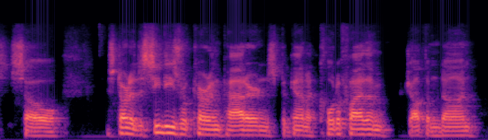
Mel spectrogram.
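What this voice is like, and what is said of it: Irish accent. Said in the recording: “a dumb Irishman, which is by my accent, you can tell what I am”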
